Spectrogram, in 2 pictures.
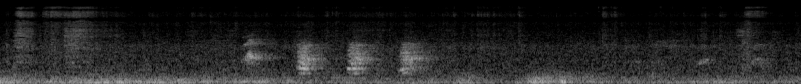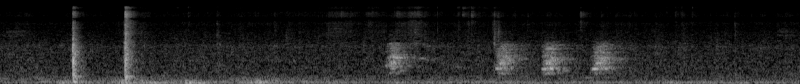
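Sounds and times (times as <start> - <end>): heavy rain falling: 0.0 - 16.0
low thunder rumbling: 0.0 - 16.0
dog barking: 2.4 - 4.4, 11.8 - 12.4, 13.0 - 14.4.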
